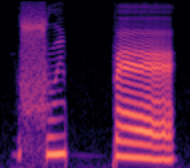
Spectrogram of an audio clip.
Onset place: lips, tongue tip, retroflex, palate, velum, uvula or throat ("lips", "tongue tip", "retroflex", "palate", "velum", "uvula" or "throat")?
tongue tip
